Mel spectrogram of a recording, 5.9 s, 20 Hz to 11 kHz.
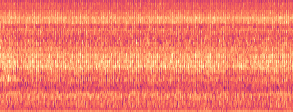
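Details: VW Golf 1.6 TDI diesel, 90,000 km, idling with a loose, uneven clattering rattle about three to four times a second; owner suspects the dual-mass flywheel, not confirmed.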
